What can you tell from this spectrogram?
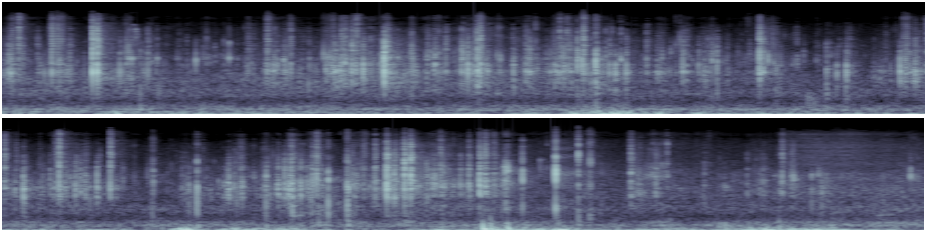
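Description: Kittens crunching dry cat kibble from an enamel plate: a dense, irregular run of small sharp crunches and clicks.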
